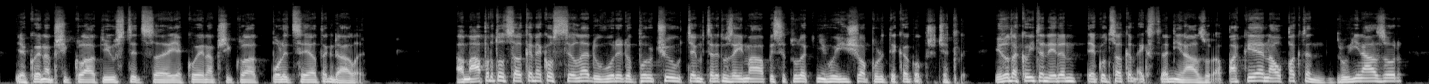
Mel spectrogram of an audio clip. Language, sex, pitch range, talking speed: Slovak, male, 110-140 Hz, 195 wpm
